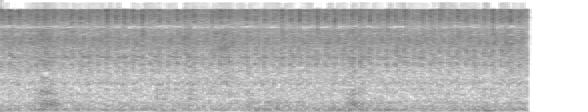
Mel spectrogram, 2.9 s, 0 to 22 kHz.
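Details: VW Polo Vivo 1.4 CLP engine after replacing the heat-damaged PCV valve pipe and the number 1 coil pack to cure random/multiple cylinder misfire. Steady, even idle, low smooth hum, no stumbles or dropouts: firing on all cylinders, normal idle.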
